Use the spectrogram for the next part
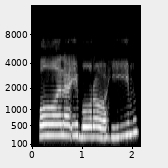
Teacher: mimnya enggak boleh panjang karena domah tidak bertemu dengan wau.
